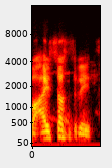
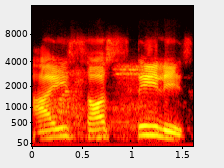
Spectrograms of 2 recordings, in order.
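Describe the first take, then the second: First: The word is said quickly. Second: The word is said slowly and carefully. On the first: "তারপরে তাড়াতাড়ি বলবো" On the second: "আমরা আগে আস্তে করে করে নিব প্রোনাউন্সিয়েশনটা।"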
